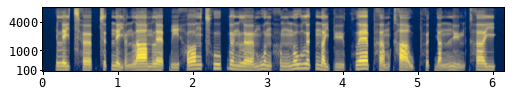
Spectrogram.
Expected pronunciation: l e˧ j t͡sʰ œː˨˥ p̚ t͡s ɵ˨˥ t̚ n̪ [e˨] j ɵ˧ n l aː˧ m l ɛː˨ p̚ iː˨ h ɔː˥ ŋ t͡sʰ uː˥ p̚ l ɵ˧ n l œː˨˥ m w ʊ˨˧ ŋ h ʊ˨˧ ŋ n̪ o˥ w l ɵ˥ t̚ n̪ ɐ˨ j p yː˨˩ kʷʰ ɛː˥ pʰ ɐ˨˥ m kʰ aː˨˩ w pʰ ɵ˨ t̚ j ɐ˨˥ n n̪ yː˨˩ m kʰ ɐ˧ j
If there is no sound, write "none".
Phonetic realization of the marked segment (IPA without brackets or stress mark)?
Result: e˨˩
